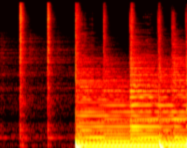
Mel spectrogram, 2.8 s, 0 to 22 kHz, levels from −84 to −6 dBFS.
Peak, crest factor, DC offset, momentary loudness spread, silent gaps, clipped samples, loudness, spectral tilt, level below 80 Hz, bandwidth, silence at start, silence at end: 0 dBFS; 20 dB; under 0.1%; 14 LU; none; under 0.1%; -21 LUFS; -6 dB/octave; -24 dBFS; over 20 kHz; 0.3 s; 0 s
